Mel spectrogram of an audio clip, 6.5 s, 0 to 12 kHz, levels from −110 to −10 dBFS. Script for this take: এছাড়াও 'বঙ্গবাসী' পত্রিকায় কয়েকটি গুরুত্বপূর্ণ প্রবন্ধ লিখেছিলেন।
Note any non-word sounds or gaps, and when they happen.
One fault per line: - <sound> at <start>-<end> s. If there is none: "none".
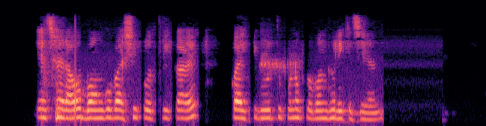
none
